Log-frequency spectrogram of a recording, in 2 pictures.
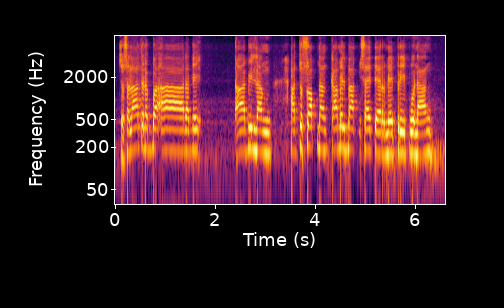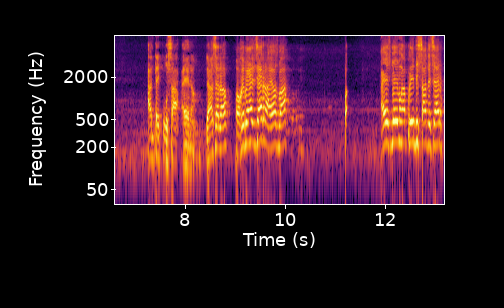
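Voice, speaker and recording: Amid vehicle noise, a Filipino vlogger who sells motorcycle accessories shows off products to a customer and his audience, chatting casually and often speaking to the customer respectfully. His voice is high and fairly bright, at a normal pace with long pauses.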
